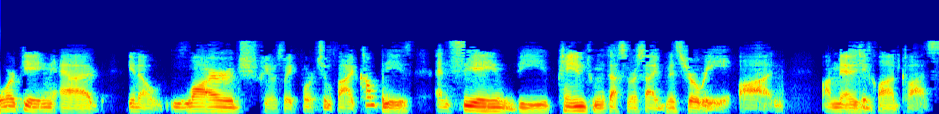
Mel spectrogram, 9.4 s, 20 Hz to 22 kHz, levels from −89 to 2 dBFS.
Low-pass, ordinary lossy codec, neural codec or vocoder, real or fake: 7.2 kHz; MP3, 24 kbps; codec, 16 kHz, 0.5 kbps, X-Codec, HuBERT features, trained on general audio; fake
